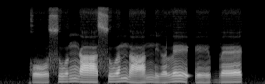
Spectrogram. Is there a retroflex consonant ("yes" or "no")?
no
